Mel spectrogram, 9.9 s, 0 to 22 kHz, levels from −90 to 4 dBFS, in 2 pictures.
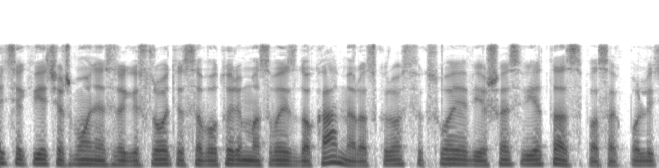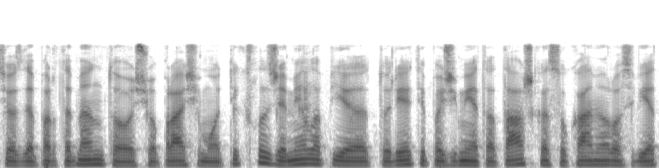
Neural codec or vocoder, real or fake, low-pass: none; real; 7.2 kHz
